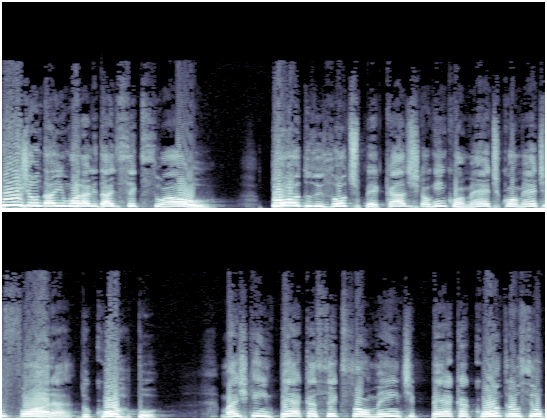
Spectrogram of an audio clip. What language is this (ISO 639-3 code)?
por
